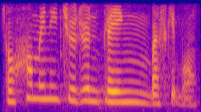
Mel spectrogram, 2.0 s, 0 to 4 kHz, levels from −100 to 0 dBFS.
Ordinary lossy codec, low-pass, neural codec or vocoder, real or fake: AAC, 32 kbps; 3.6 kHz; none; real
